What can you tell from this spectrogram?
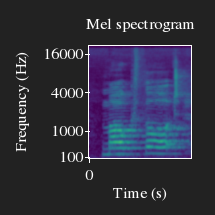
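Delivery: ordinary delivery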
